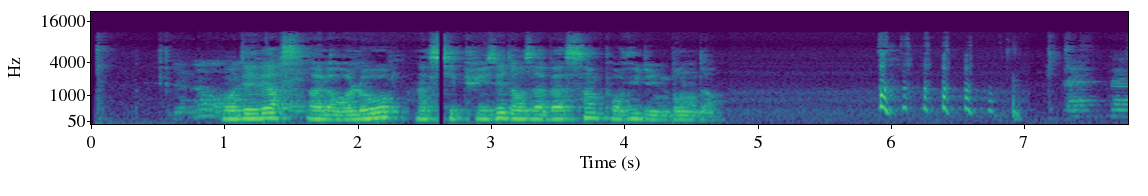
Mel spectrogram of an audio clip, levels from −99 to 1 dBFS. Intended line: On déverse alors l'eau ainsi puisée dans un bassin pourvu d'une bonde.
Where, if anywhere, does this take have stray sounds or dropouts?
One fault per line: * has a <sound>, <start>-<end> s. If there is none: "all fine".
* has a dropout, 2.6-2.6 s
* has a laugh, 5.9-7.0 s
